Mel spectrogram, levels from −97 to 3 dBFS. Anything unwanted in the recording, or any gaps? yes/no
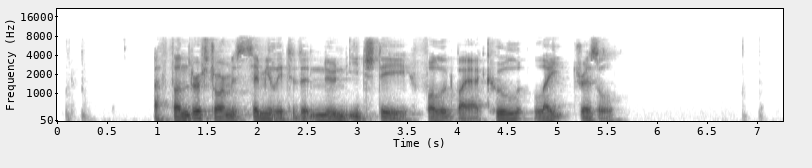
no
